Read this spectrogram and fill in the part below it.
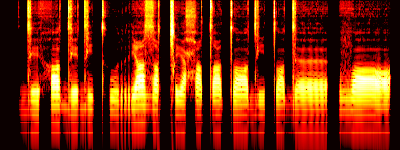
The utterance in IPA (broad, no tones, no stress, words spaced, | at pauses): dɪhɒ dɪdit̪ʰu rizˤɪ ǀɪħɪtˤu t̪ɒdit̪ɒ dɜ | vɒ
